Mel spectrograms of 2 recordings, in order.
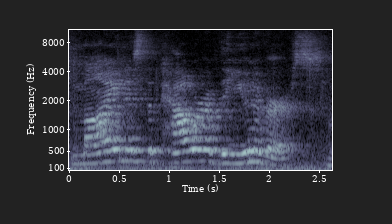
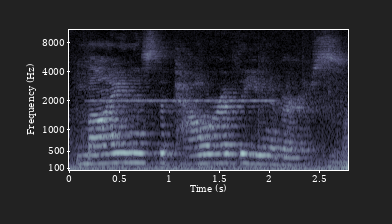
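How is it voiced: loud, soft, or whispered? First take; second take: loud; soft. First: It is said in a strong, loud voice. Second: It is said in a softer voice. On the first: "first in a strong voice" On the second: "Taking it a little softer"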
